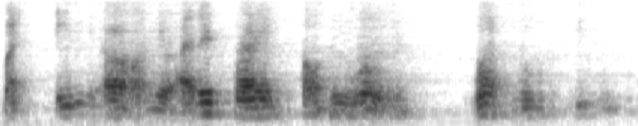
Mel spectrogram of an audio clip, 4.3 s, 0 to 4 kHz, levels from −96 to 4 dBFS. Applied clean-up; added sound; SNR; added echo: neural mask model DeepFilterNet 3.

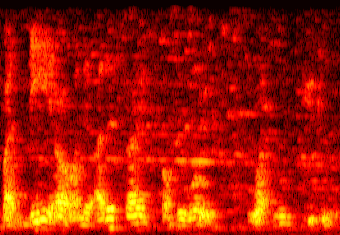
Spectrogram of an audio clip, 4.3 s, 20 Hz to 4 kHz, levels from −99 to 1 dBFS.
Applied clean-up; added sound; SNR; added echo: classical method WPE with log-MMSE.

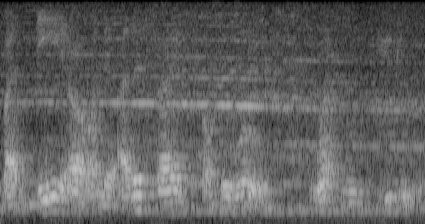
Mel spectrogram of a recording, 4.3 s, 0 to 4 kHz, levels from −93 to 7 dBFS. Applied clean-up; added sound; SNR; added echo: none; Race car, auto racing / Accelerating, revving, vroom; 10 dB; reverberation time 0.6 s.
